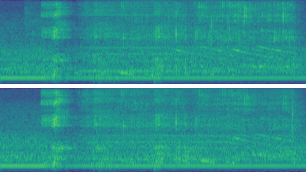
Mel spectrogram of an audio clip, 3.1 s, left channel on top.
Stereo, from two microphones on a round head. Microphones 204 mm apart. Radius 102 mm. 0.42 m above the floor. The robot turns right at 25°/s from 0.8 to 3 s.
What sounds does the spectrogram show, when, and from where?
0.4 s a hiss: 10° right (ahead or behind), 3.5 m; by 3.0 s 45° left (ahead or behind), 3.5 m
